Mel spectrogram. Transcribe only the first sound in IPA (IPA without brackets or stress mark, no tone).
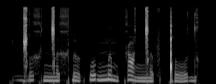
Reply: ɡ͡ǁ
